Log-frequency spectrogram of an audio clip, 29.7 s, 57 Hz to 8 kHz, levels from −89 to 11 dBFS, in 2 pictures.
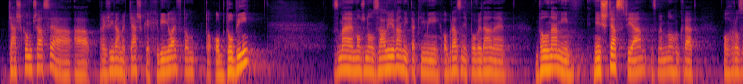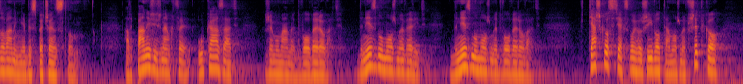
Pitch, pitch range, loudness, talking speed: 120 Hz, 105-130 Hz, -21 LUFS, 95 wpm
